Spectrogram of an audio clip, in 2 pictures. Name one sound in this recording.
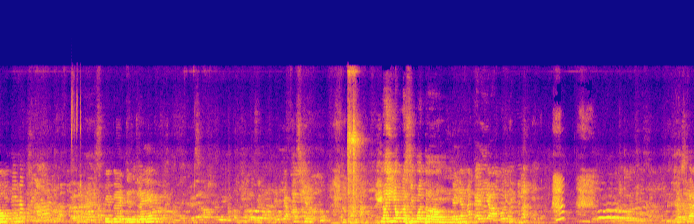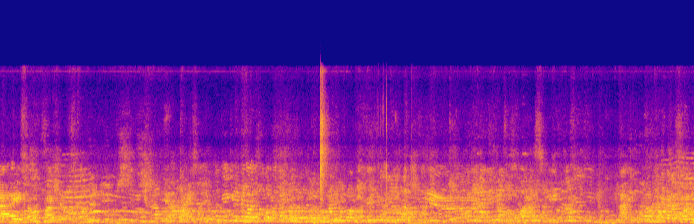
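A woman speaks with feeling into a microphone in an echoing hall.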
